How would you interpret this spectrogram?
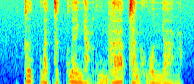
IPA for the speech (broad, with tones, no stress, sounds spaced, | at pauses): k əː˦˥ k̚ h w a˨˩ t̚ z ə˦˥ p̚ k w ɛ˧ ɲ a̤˨˩ m k w ṵ˧˨ m v aː˦˥ p̚ z a̰˧˨ ŋ h w ɔ˧ ɲ a˧˩˨ ŋ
